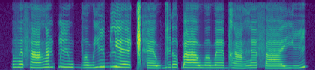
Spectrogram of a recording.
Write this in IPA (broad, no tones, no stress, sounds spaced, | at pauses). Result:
β ɛ f ã ɣ ã b ɓ ĩː w b ɤ w j i b lʲ ɛː ǁʰ ɛ w ɡ i ɾ ɤ ɓ aː w ɤ w ɛː b ɣ ã ɣ ɛ f aː j i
